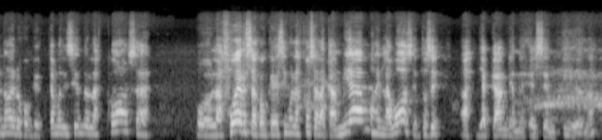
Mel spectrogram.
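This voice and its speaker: Male lecturer, higher-pitched, slight background noise, explanatory and patient. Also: fairly bright tone. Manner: explanatory, with frequent tag questions. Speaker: teacher. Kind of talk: online class lecture.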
